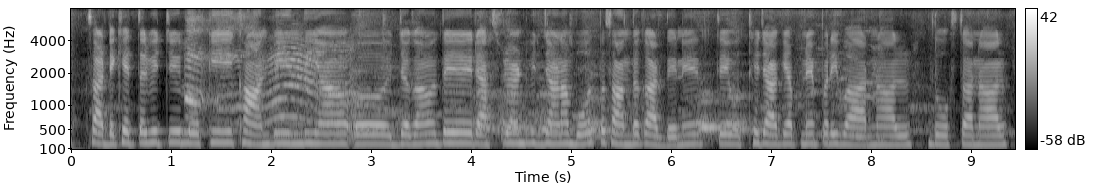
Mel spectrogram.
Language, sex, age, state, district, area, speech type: Punjabi, female, 30-45, Punjab, Jalandhar, urban, spontaneous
